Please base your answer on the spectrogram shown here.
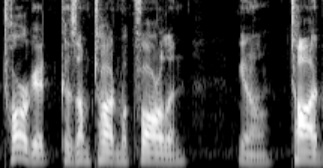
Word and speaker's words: Todd: Todd rhymes with God.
